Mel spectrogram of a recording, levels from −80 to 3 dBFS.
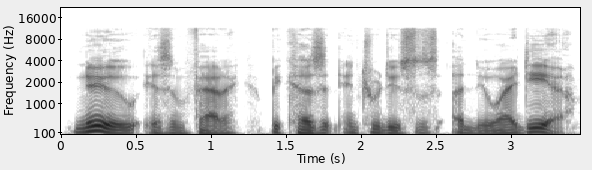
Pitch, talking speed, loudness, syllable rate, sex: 90 Hz, 155 wpm, -20 LUFS, 5.6 syllables/s, male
